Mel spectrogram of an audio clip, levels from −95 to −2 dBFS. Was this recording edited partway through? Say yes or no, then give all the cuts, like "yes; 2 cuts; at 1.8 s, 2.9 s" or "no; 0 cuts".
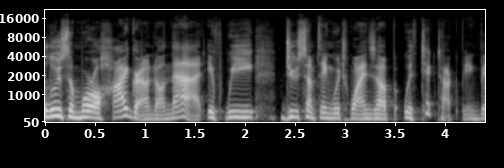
yes; 1 cut; at 3.5 s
